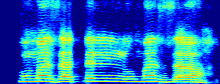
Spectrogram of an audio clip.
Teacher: जा का मखरज आपको पता है, बजिंग साउंड आएगी, ज वाली।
